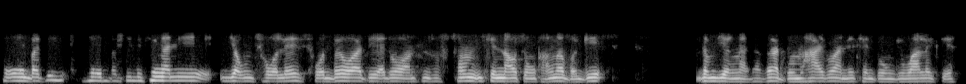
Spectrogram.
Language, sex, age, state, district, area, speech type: Manipuri, female, 60+, Manipur, Imphal East, urban, conversation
